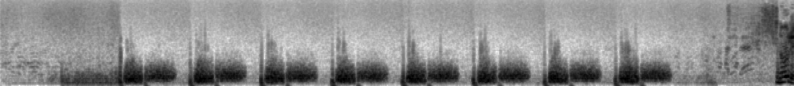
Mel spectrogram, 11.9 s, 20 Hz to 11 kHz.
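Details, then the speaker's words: Quiz case 10, heard at the second aortic area with the diaphragm: regular heartbeat near 57/min, a harsh ejection systolic murmur then a softer early diastolic murmur, from combined aortic stenosis and aortic incompetence. "و10 كانت حالة combined aortic stenosis وaortic incompetence فيها ejection systolic murmur و early diastolic murmur."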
